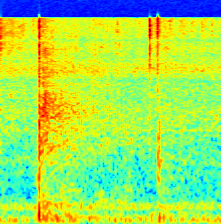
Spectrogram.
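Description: A single thud of bodies landing on a foam wrestling mat as a wrestler is rolled over onto his back in a cradle, with a lighter tap about a second later.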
